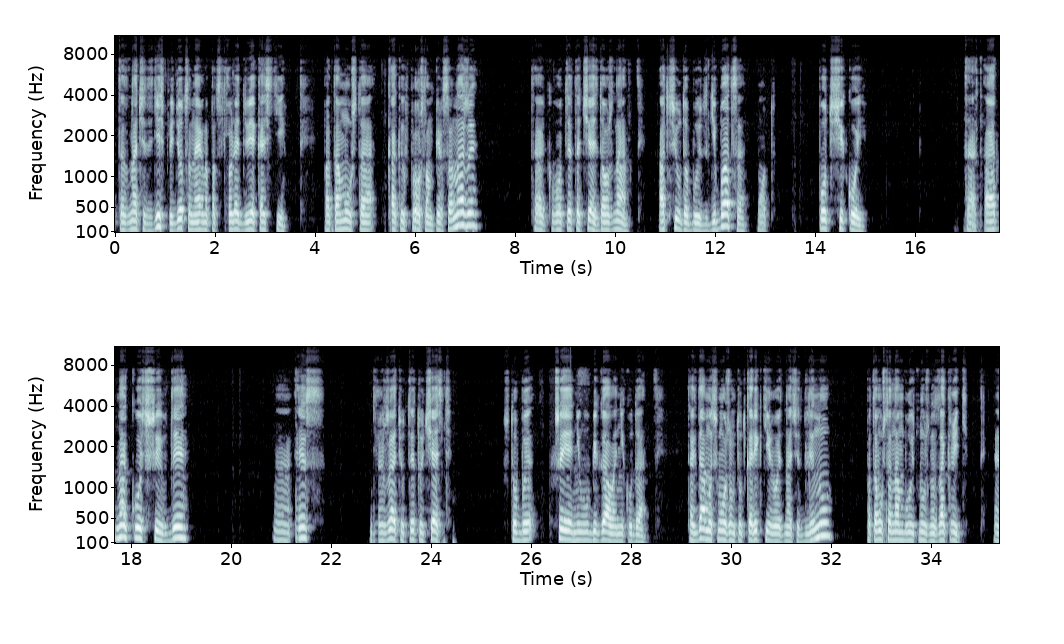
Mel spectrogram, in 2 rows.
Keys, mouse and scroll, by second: 2.3 click, 5.4 click, 10.1 click, 13.5 click, 17.1 click, 20.0 click, 21.2 s, 26.1 click, 26.1 g.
